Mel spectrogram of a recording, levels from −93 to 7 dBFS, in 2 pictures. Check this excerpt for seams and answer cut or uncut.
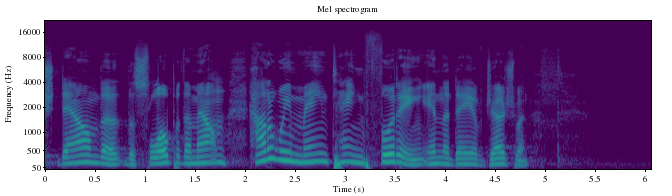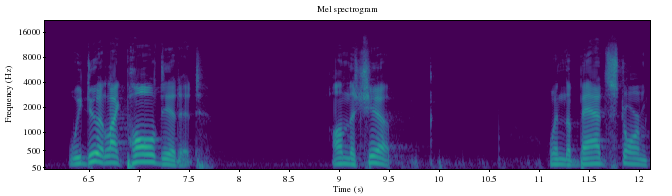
uncut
